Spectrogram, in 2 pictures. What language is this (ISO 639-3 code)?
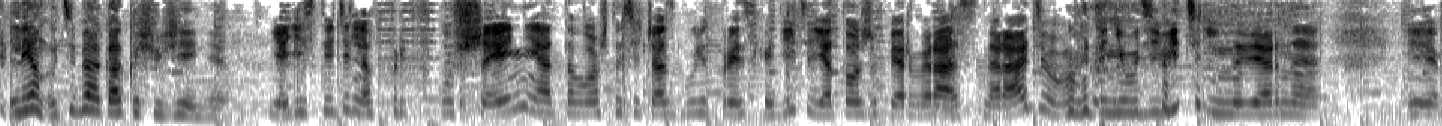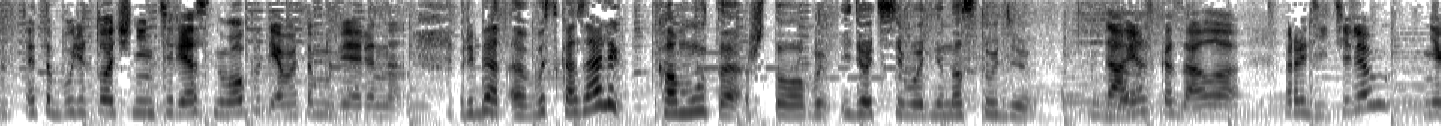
rus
